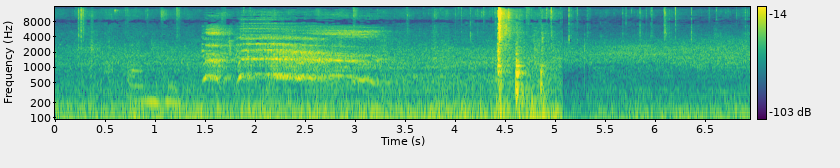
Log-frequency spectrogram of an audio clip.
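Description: A rooster crowing once, a single call of about two seconds that falls in pitch at the end. A couple of sharp knocks follow, louder than the crow, over a steady low background noise that drops away suddenly.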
